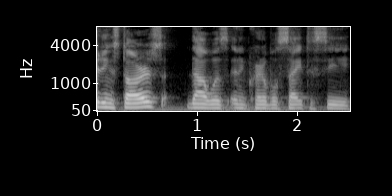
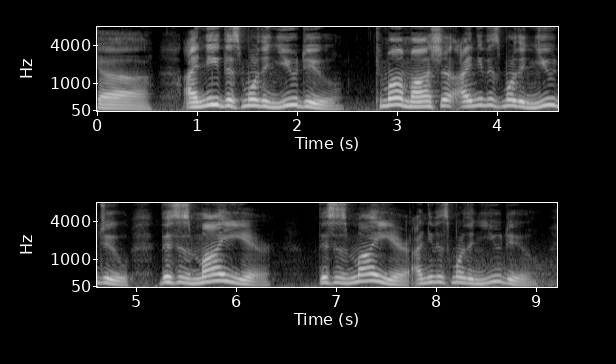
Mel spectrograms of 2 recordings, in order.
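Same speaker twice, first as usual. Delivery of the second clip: mock insistent, goading yell, high and urgent; 5 semitones higher than usual. Describing a match, acting out a man yelling at his female opponent: imitating someone yelling. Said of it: "and he's yelling at her".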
